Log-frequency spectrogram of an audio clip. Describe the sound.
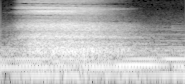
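One deep breath during a guided breathing exercise, a long, rough, hissing rush of air that swells and then eases off without stopping.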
